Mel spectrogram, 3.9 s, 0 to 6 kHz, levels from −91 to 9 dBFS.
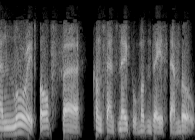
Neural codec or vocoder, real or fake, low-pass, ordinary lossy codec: none; real; 5.4 kHz; MP3, 24 kbps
